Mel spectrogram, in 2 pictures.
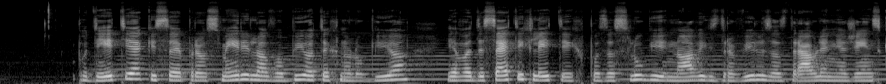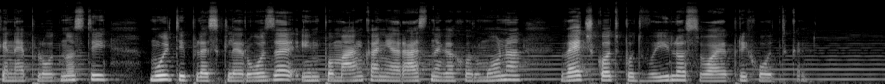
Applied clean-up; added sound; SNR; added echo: none; Bowed string instrument; 18 dB; none.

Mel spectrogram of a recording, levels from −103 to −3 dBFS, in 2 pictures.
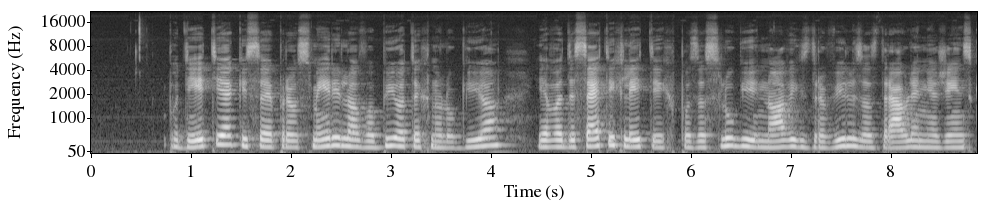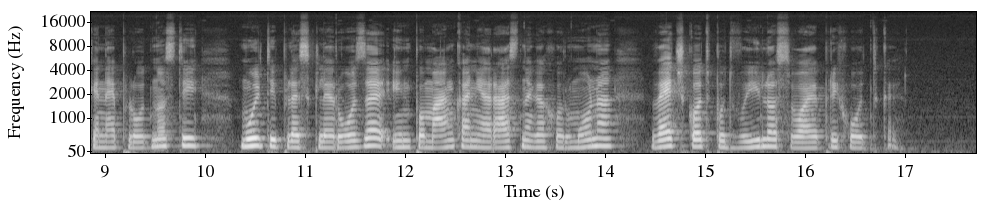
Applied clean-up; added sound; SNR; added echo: none; none; none; none.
